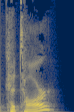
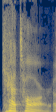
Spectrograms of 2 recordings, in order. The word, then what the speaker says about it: Qatar: Henry GQJ with 900 says, Q-A-T-A-R, gutter, however we pronounce it. You were right the first time. I'll say, so Qatar? Think cat covered with tar. Qatar.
